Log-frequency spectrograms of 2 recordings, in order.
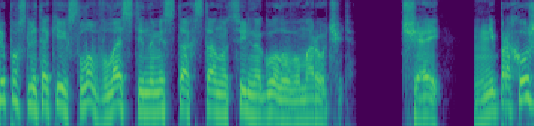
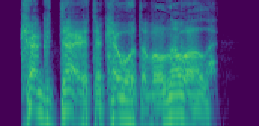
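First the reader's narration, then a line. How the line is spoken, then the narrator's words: Snort, less irritated. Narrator (Russian): Фыркнул Панкрат, но уже не так раздраженно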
